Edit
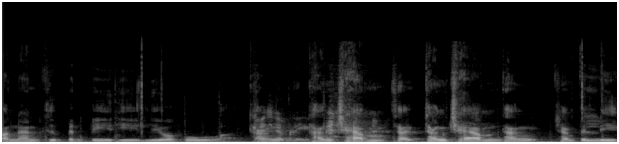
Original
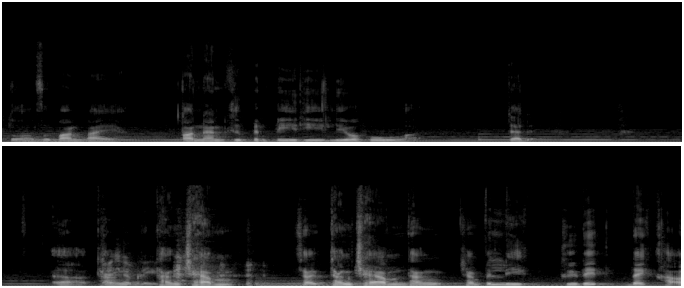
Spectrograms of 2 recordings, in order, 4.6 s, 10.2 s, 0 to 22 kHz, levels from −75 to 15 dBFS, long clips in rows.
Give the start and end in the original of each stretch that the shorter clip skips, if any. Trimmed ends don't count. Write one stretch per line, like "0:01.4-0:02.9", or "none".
0:03.2-0:05.7
0:06.8-0:07.3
